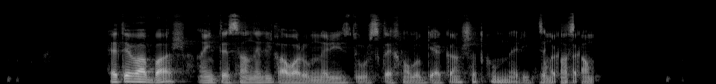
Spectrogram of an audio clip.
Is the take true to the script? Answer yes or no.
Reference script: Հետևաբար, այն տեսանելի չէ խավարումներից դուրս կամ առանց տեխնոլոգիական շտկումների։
no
